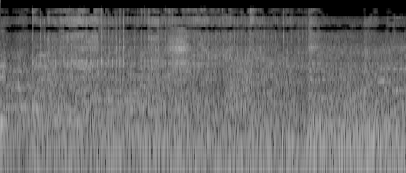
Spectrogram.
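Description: Steady, dense drone of several dirt bike engines running together inside a large concrete hangar.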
